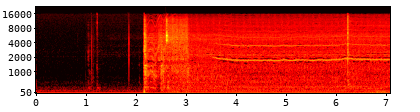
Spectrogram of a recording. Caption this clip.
car start belt side(with wine)
this is a recording of a 2000 Buick Lesabre being started with on the side of the engine with the belt.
